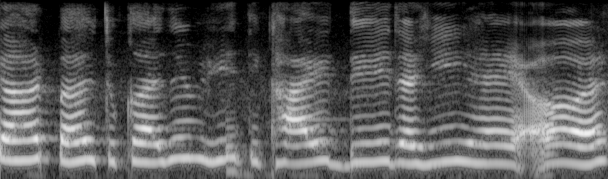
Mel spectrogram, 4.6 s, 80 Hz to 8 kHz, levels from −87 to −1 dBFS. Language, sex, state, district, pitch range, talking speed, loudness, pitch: Hindi, female, Bihar, Bhagalpur, 270-305 Hz, 130 wpm, -18 LUFS, 285 Hz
